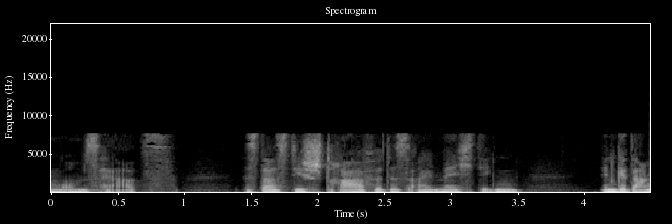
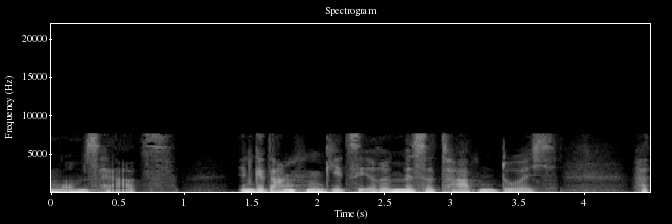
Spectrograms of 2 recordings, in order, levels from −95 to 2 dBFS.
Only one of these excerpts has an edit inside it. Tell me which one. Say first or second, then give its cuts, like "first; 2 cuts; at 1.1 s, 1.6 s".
second; 1 cut; at 1.3 s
